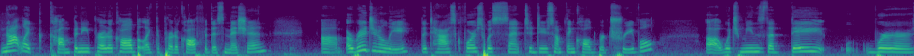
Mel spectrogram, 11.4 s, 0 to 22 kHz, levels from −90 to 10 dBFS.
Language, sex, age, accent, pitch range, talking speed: English, female, 20-39, American, 190-225 Hz, 150 wpm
